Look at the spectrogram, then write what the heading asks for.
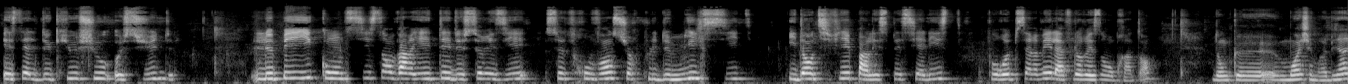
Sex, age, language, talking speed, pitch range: female, 10-29, French, 155 wpm, 225-275 Hz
